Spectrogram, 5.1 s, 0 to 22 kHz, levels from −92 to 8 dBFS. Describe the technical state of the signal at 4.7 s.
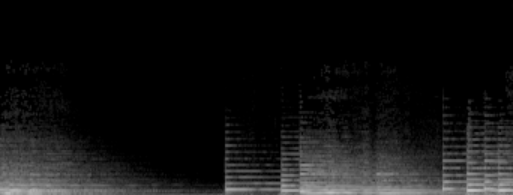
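At 4.68 to 4.71 s the signal shows hard clipping. For about 33 ms the peaks exceed what the stage can pass by about 2 dB, so their tops are sliced flat rather than rounded. Those flat edges add high-frequency harmonics, heard as a brief crackle on the peak. Unlike a single click or dropout, the damage follows the waveform's own loud cycles, and unlike soft saturation it is abrupt and gritty rather than warm.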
